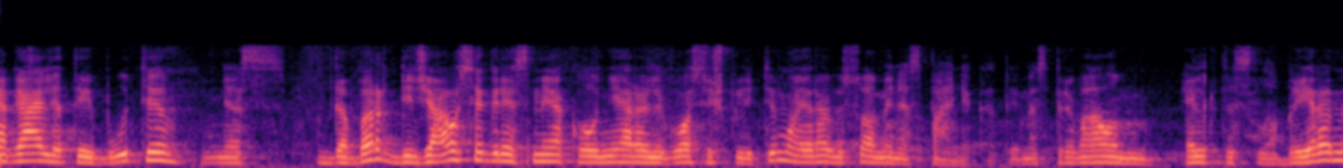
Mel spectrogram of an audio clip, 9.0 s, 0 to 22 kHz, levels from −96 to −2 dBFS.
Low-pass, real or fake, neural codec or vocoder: 7.2 kHz; fake; codec, 16 kHz, 8 kbps, FreqCodec, smaller model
